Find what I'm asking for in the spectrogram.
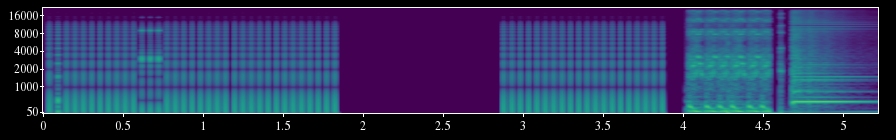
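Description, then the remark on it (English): A steady run of rapid ticking pulses stops, pauses and resumes, then a sharp gunshot-like burst is followed by a loud, ringing metallic clang as the shot strikes a steel pot used as a target. “The target is a steel pot.”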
